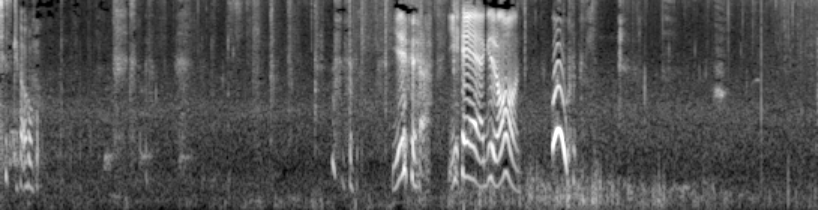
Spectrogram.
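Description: A dog howling and whining in several high calls with a wavering, sweeping pitch, about three to six seconds in, with faint scattered clicks around them.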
